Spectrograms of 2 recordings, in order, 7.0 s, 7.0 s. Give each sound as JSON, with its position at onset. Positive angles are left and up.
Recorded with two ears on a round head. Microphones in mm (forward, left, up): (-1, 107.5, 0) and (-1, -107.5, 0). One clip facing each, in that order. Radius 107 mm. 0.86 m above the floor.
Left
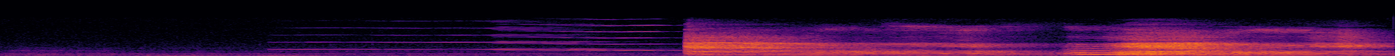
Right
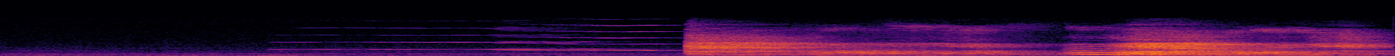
{"t": 1.4, "sound": "a squeak", "side_deg": 35, "distance_m": 0.6}
{"t": 3.4, "sound": "a baby crying", "side_deg": 55, "distance_m": 2.5}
